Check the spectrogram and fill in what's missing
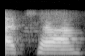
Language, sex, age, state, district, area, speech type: Sindhi, female, 18-30, Gujarat, Kutch, urban, conversation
